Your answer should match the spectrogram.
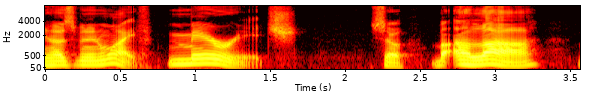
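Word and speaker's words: Baalah (בעולה): The Hebrew word here is typically written out and pronounced as Beulah. But the Hebrew actually says Baalah, Baalah, which, weirdly enough, is a Canaanite word.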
